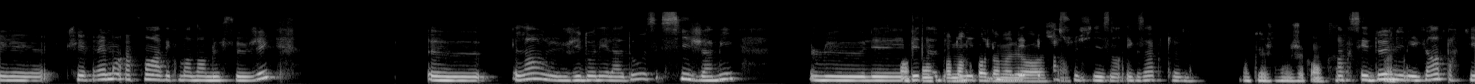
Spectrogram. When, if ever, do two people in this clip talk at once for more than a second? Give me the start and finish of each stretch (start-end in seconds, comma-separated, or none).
9.0-10.7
